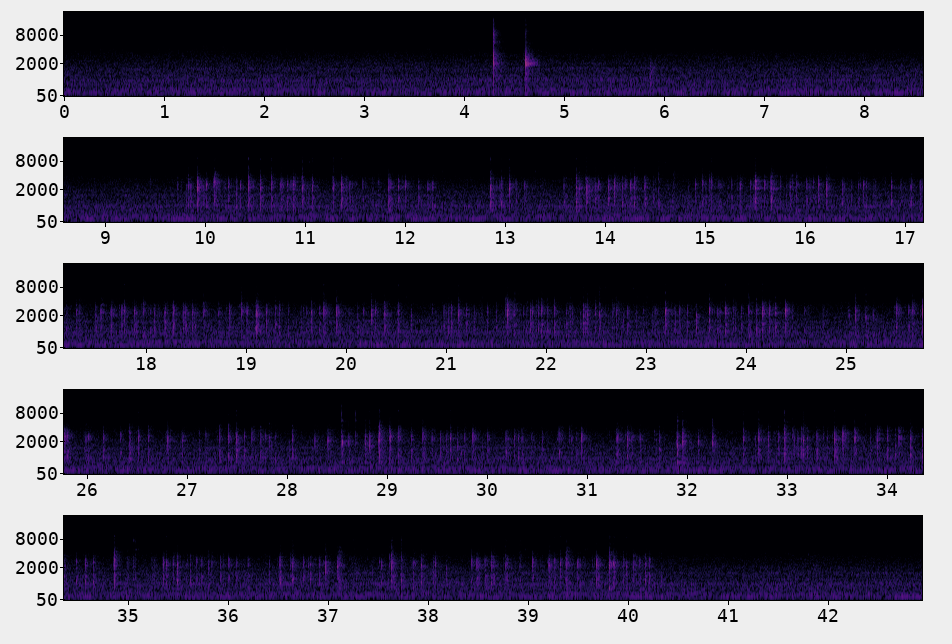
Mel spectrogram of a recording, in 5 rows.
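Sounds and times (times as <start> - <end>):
faint steady hum: 0.0 - 42.9
fast mechanical keyboard typing: 9.7 - 40.4.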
